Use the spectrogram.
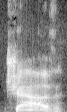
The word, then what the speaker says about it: Chav: My name's Chav. Chav? Chath. Chav. Chath? Chav. It's like maybe his name was Charles when he was a kid, and his brother pronounced it Chaz. Chaz. I hate that name, but yeah, Chaz. But it's not it's the Chav.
